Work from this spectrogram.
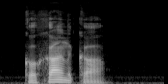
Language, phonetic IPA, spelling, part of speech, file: Polish, [kɔˈxãnka], kochanka, noun, Pl-kochanka.ogg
